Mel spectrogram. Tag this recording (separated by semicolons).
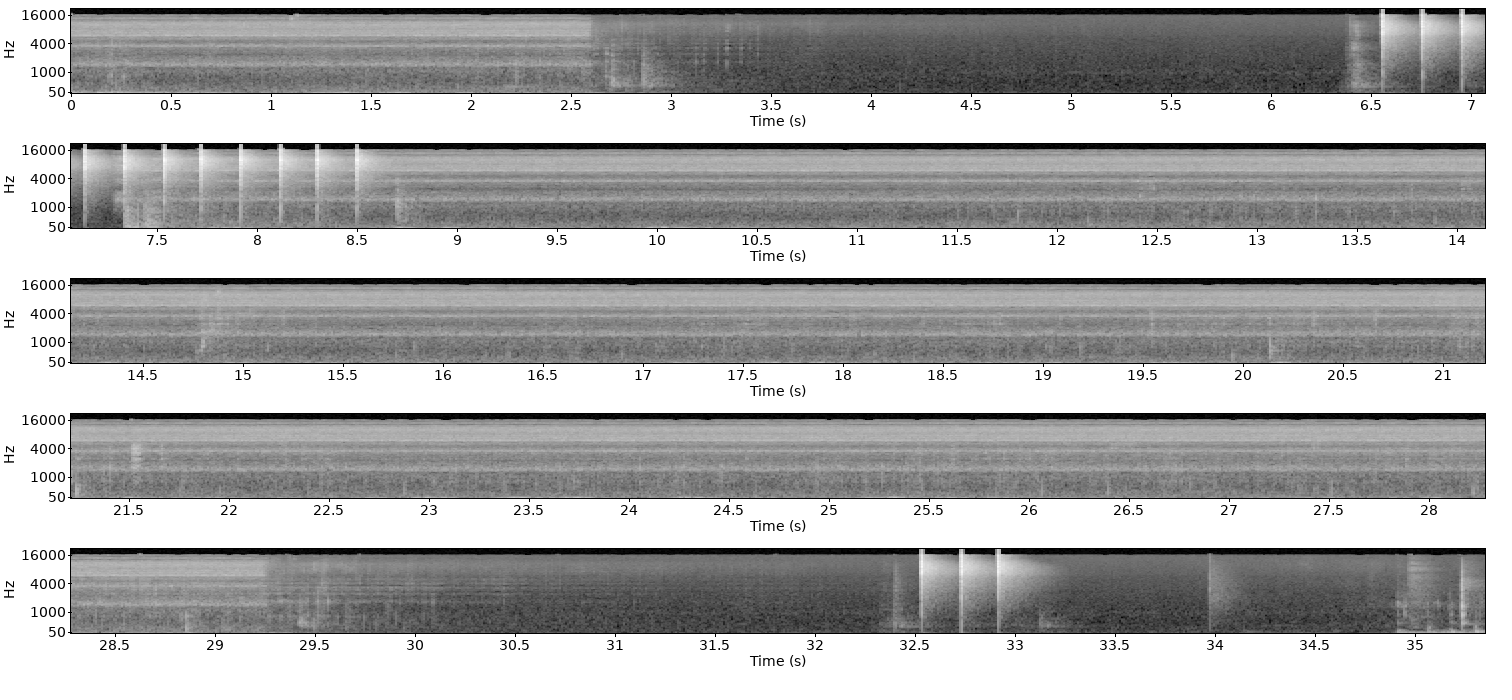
beans; cooker; cooking; sizzling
